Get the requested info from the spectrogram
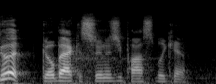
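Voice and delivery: ordinary talk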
